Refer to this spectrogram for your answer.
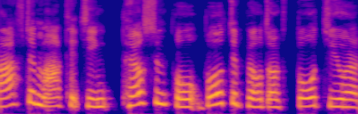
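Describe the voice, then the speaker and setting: A woman's high-pitched voice moves with lively intonation, the sound dry and close with no echo. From Switzerland. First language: Swiss German. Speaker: contact centre consultant. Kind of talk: podcast interview.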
